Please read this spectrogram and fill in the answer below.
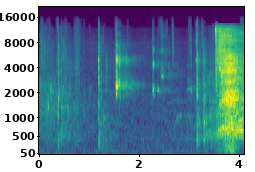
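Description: Tennis ball struck by racquets: a serve and a quick exchange of sharp hits about a second apart on a hard court, the last an overhead smash. Crowd applause and cheering swells up loudly near the end.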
